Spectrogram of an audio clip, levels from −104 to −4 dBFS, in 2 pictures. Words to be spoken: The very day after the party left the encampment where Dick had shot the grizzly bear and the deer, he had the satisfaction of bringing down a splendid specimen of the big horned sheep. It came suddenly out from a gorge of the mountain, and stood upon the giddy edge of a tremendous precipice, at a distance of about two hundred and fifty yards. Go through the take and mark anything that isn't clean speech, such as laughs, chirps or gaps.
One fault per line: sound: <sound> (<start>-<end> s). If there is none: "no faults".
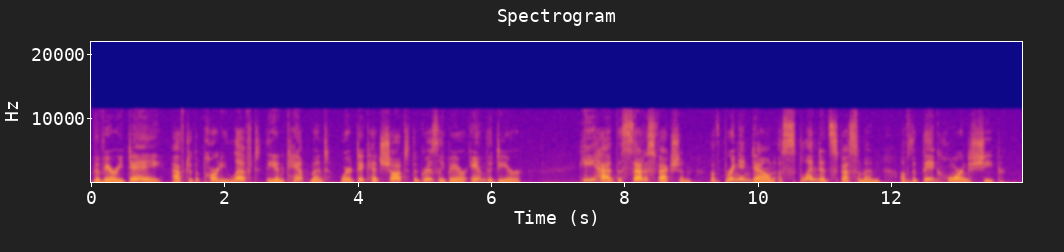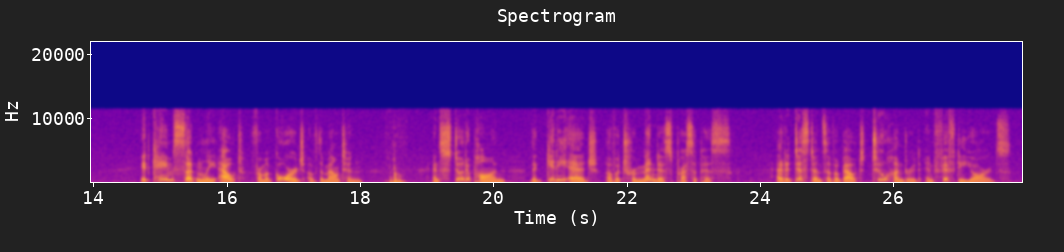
sound: tap (18.4-18.7 s)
